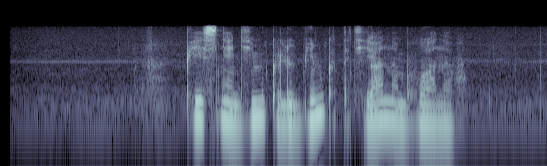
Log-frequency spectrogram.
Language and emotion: Russian, neutral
